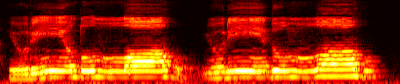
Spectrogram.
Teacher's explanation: तरकीक यानी सिफत इस्तिफ़ाल है इसमें, तो इसको बारीक पढ़ें, लेकिन अल्लाह में जो है उसको मोटा पढ़ें चूँकि अल्लाह से पहले पेश आ गया है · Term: तफ़कीम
